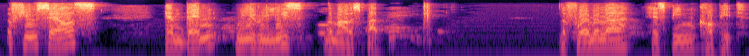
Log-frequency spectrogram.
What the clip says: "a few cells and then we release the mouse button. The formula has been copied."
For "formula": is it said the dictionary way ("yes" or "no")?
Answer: yes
